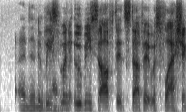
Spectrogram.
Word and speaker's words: Ubisoft: had you seen how bad EAS was it's pronounced Ubisoft you're right it's it's hard dude it's really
